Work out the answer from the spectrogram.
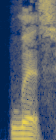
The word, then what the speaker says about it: Lyss: and everything else Harrison p is it Liss pronounced Liss Liss yes sir There You Go Harrison piss is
